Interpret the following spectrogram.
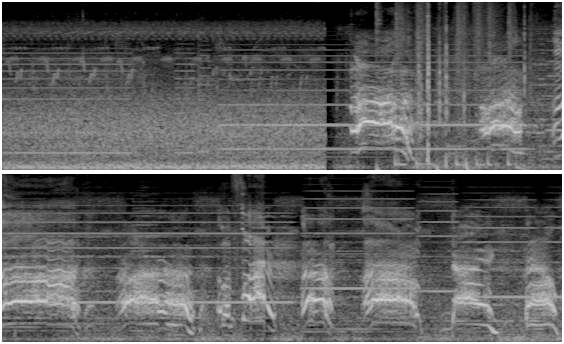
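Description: Background music with long held notes, then from about four seconds in a person screams over it again and again, wordless cries rising and falling in pitch about once a second.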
